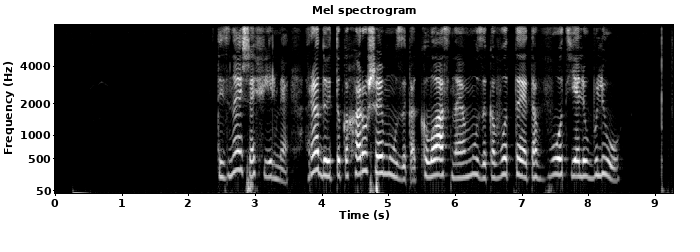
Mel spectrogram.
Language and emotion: Russian, positive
